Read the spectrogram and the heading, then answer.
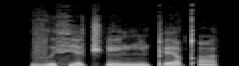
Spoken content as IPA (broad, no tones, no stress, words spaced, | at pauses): vɯfʲat͡ʃʼẽŋĩ pʼɛqʼã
